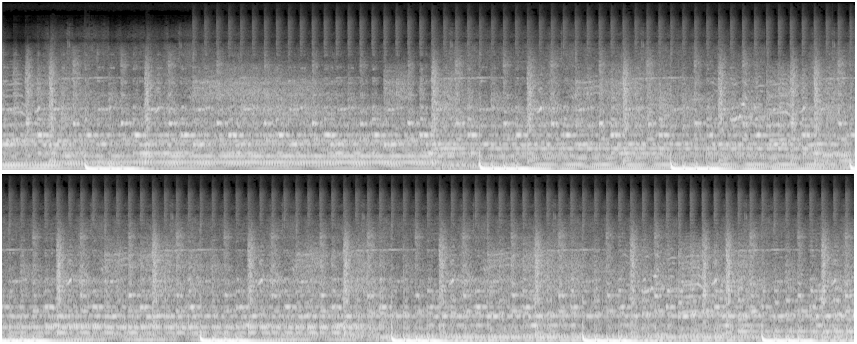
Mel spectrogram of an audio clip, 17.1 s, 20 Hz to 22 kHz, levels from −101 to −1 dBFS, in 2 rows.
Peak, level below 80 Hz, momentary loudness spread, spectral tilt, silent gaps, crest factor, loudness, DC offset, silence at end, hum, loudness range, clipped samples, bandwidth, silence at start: 0 dBFS; -14 dBFS; 5 LU; -6 dB/octave; none; 10 dB; -13 LUFS; under 0.1%; 0 s; none; 1 LU; under 0.1%; 13 kHz; 0 s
